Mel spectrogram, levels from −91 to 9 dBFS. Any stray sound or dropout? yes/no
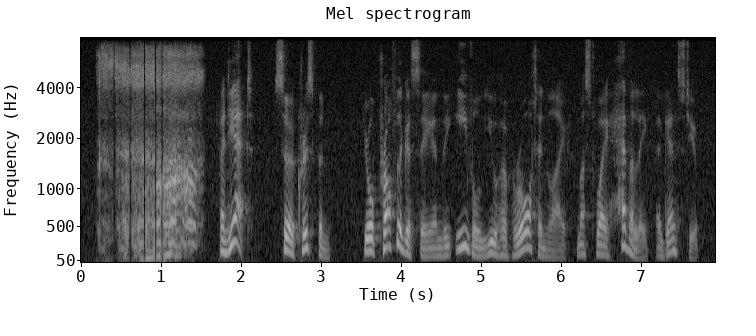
yes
